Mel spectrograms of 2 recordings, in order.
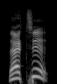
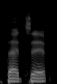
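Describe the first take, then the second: First: That's it, squealed high and loud; shrieked punchline. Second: Said in the usual way. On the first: Shown as a demonstration. Comic shrieking the punchline to the crowd, high and loud. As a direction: shriek the words out, much higher and louder.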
